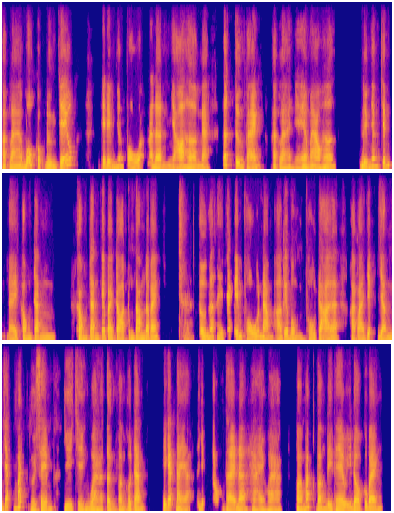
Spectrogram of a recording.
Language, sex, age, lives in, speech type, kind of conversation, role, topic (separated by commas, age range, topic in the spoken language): Vietnamese, male, 25-29, Vietnam, read, expert-assistant, expert, Làm sao để lập kế hoạch và hoàn thiện tranh kỹ thuật số hiệu quả?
